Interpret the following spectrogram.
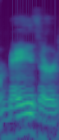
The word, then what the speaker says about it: Mather: And the same thing is true, by the way, of Cotton Mather, or Mather, somebody told me, who says he's related, it should be pronounced.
